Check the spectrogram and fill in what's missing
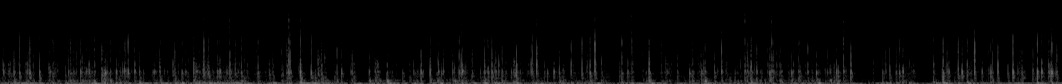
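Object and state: Beeswax wrap.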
